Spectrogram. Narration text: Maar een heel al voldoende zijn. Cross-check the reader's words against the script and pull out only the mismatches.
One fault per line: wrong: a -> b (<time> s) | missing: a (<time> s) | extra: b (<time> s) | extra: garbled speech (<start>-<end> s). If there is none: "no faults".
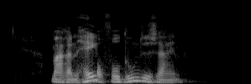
no faults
